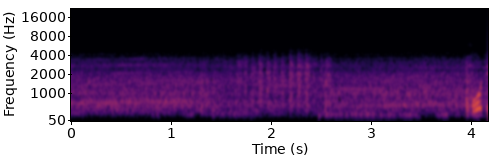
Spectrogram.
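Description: Race car's engine and drivetrain running under way, heard from inside the stripped, roll-caged cabin as a steady drone, with a short burst of rapid rattling about two seconds in.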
